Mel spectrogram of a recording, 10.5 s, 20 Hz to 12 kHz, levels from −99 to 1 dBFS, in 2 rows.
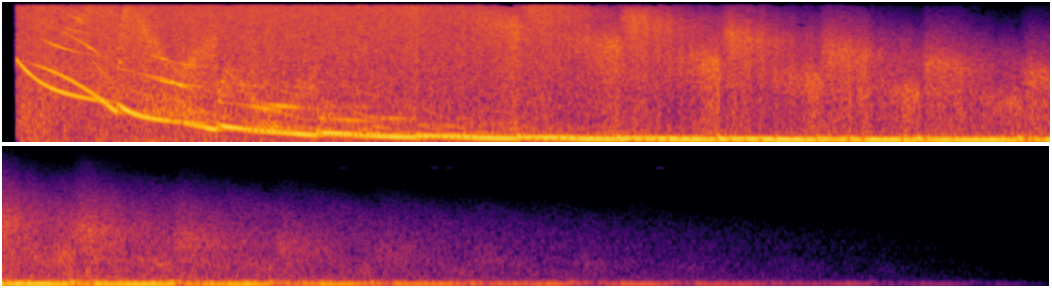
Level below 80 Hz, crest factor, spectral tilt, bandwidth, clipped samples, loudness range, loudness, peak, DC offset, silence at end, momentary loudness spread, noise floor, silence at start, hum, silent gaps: -38 dBFS; 14 dB; -4.5 dB/octave; 11.5 kHz; under 0.1%; 17 LU; -15 LUFS; -4 dBFS; under 0.1%; 2 s; 16 LU; -71 dBFS; 0.05 s; none; none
